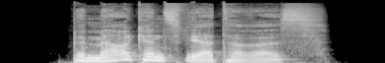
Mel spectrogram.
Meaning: strong/mixed nominative/accusative neuter singular comparative degree of bemerkenswert
- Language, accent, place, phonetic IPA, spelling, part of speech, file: German, Germany, Berlin, [bəˈmɛʁkn̩sˌveːɐ̯təʁəs], bemerkenswerteres, adjective, De-bemerkenswerteres.ogg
